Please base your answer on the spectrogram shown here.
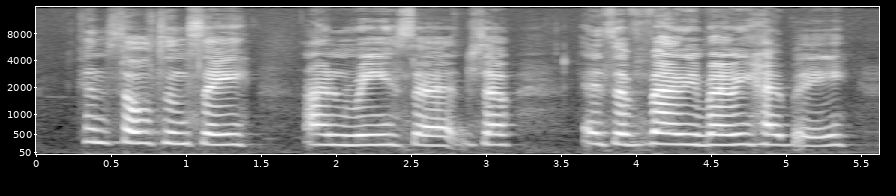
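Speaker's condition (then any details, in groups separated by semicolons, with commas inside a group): Cerebral palsy; since birth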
